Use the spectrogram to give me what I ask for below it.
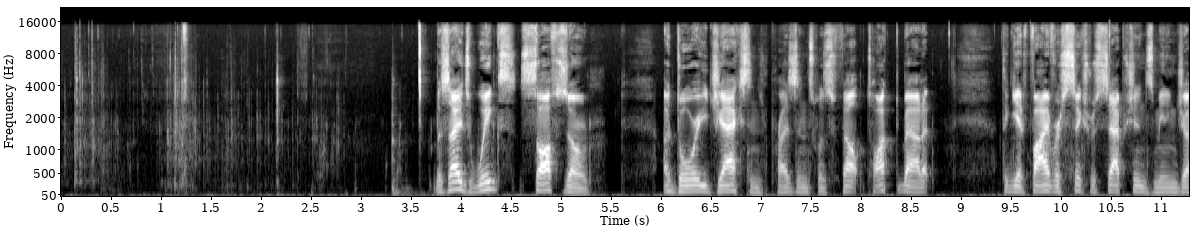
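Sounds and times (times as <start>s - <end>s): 
sharp little clicks and crunches: 0.0s - 2.4s
soft crinkling: 0.0s - 3.6s
quick sip from a drink: 1.0s - 2.9s
speech: 3.8s - 5.4s, 6.0s - 8.8s, 9.4s - 11.2s.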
